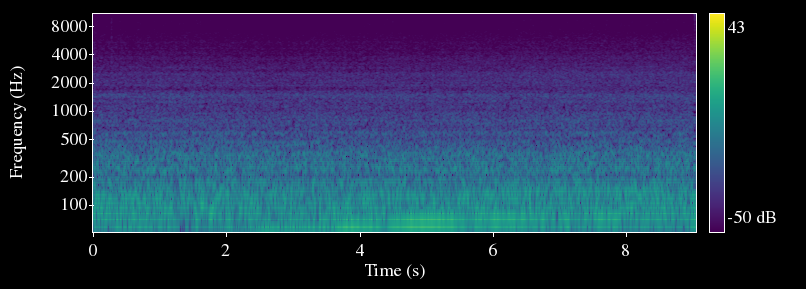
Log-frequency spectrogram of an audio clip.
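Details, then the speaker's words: 2003 VW Passat 1.8T (AWM), fully warmed after a test drive, idling with no throttle: the low rumble rises and falls rhythmically as the idle hunts. Owner suspects a vacuum leak or the pedal; replacing the PCV check valve didn't cure it. "not giving it any gas at all. It just oscillates like this. Fully warmed up, been on a test drive. It's not usually this rhythmic, but it is right now."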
